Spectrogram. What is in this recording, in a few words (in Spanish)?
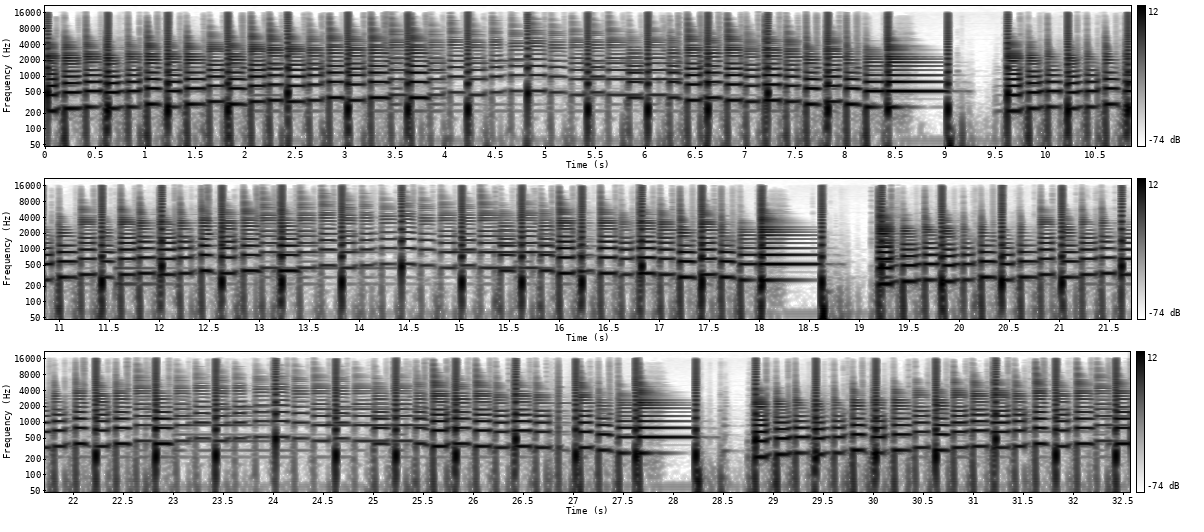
C Melodia Ejercicio Solo Click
